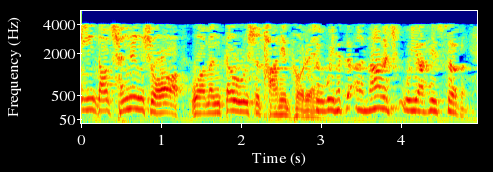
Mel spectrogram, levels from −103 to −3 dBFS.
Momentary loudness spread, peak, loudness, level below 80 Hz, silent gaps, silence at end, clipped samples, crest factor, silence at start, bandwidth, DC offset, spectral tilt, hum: 4 LU; -4 dBFS; -16 LUFS; -44 dBFS; none; 0 s; under 0.1%; 14 dB; 0 s; 4.3 kHz; under 0.1%; -8.5 dB/octave; none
